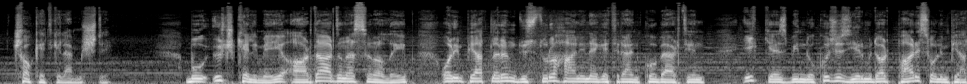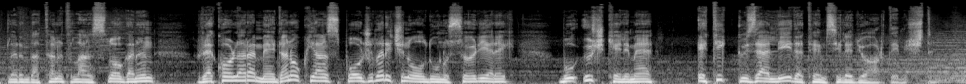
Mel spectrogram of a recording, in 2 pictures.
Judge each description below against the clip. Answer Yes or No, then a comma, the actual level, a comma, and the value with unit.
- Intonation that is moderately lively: Yes, average, 5.0 semitones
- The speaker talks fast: No, average, 110 wpm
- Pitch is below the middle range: Yes, low, 125 Hz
